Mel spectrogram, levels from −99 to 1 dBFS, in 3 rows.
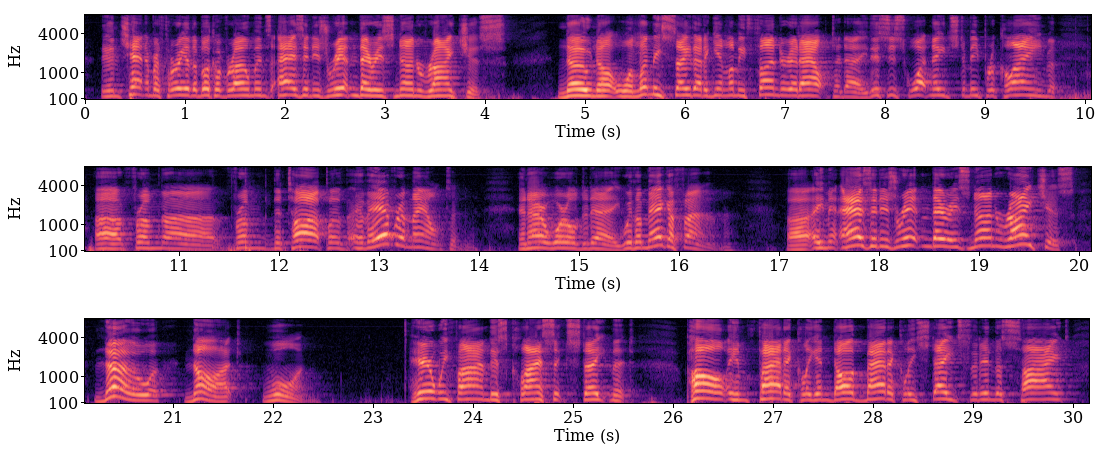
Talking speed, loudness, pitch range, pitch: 165 wpm, -23 LUFS, 190-230 Hz, 210 Hz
